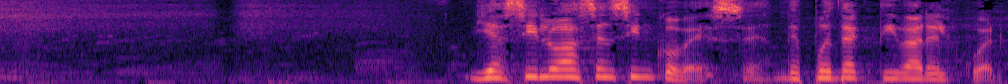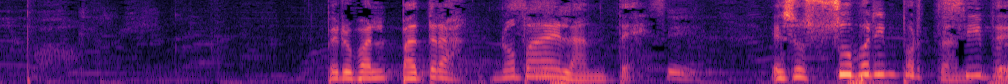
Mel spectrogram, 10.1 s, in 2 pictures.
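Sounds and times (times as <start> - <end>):
nasal inhalation with the mouth closed during a breathing exercise: 0.0 - 2.2
speech: 2.3 - 5.2, 6.7 - 10.0.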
